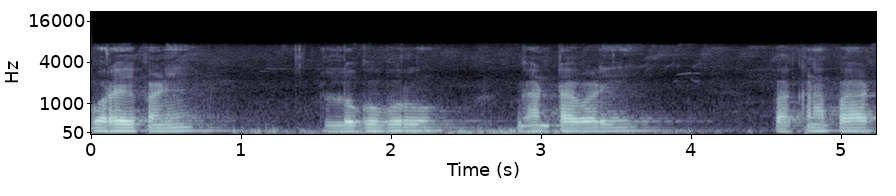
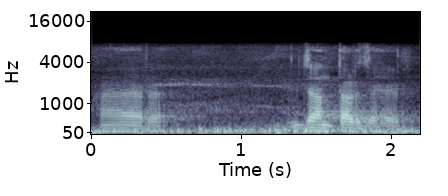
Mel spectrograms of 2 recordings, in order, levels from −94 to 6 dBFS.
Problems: background sounds at intervals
